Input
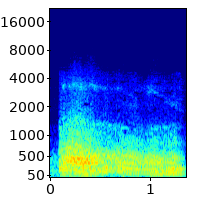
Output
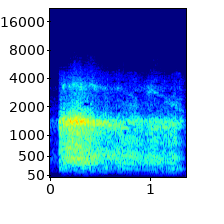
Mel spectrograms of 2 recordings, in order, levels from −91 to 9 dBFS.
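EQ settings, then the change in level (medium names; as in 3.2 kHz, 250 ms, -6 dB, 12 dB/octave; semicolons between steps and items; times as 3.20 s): resonant high-pass 1.4 kHz, resonance Q 14; distance through air 58 m; +4.0 dB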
